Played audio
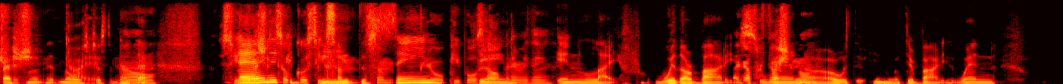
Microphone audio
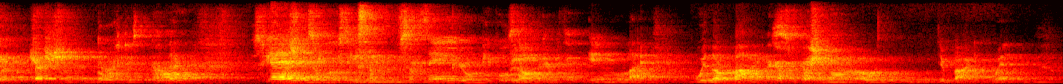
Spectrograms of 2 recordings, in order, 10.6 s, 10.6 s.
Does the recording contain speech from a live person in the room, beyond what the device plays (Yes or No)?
No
